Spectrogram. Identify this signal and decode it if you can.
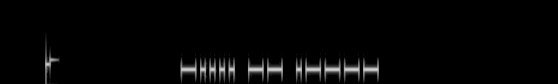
Morse code, heard as a keyed tone, about 25 wpm, 700 Hz. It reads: 6M1
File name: Three Letter-Number Combinations - 25wpm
